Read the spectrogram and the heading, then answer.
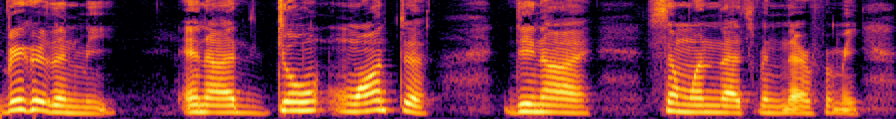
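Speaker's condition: Cerebral palsy; cerebral palsy present from birth

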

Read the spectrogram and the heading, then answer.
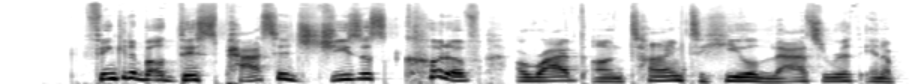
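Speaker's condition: No condition

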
